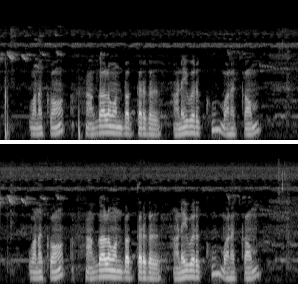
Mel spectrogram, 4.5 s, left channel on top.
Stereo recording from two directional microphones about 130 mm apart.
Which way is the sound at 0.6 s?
20° right (ahead or behind).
